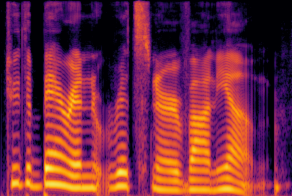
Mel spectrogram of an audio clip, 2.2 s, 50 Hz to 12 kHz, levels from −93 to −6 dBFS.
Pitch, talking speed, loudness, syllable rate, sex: 200 Hz, 165 wpm, -18 LUFS, 4.0 syllables/s, female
